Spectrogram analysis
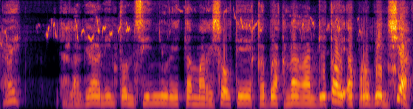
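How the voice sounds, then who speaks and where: High-voiced deferential Ilocano priest. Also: male voice, moderate pace, warm tone, slight background noise. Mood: admiring. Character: deferential priest flattering the rancher. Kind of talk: Ilocano radio drama acting.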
